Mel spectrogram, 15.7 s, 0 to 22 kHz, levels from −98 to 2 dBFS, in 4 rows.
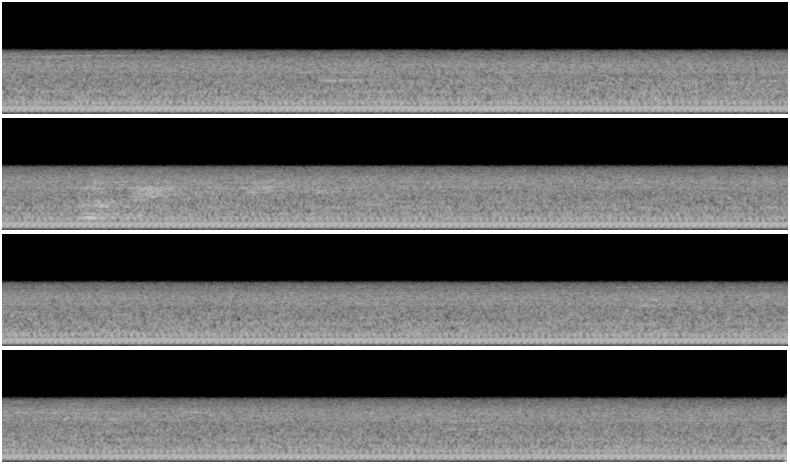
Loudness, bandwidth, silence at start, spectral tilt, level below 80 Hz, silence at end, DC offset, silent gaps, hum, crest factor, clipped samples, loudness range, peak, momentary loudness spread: -25 LUFS; 3.9 kHz; 0 s; -4.5 dB/octave; -64 dBFS; 0 s; under 0.1%; none; none; 14 dB; under 0.1%; 1 LU; -10 dBFS; 1 LU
